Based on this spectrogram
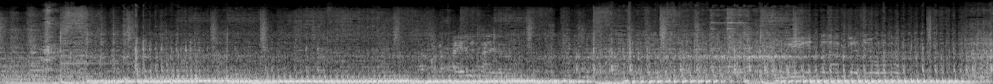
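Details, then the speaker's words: Honda PCX 160 with cam grind experiment, revved on chassis: deep loud drone surging with throttle over a rough uneven rattle; noise from CVT pulley due to broken variator sliders, not yet replaced. "yung ingay dyan guys na narinig nyo is yung puli guys, yung slider sira na kasi yung slider ko yung papalitan ko naman lang na wala pa akong pera ngayon."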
